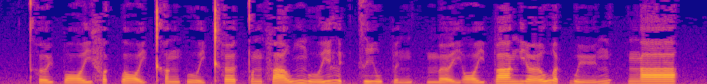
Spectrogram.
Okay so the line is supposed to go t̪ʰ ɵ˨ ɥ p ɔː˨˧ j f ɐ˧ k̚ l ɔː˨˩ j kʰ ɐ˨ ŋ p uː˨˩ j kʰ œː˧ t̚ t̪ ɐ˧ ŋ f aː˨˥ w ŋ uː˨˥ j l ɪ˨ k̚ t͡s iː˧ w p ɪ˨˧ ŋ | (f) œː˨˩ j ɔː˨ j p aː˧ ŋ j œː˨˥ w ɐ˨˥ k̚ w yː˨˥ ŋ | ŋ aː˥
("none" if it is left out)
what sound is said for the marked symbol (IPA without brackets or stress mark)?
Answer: m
